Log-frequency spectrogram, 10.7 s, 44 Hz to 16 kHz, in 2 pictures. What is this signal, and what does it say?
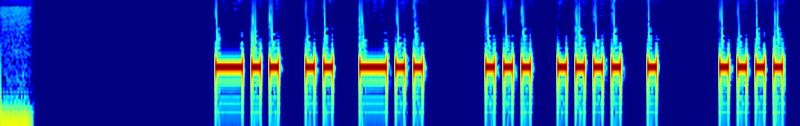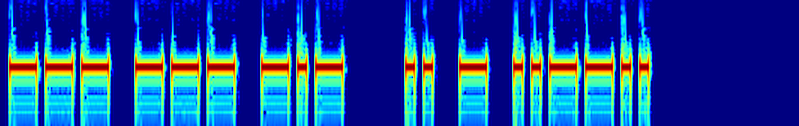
Morse code, heard as a keyed tone, about 20 wpm, 700 Hz. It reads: DID SHE HOOK IT?
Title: Sentences from Top 1600 Words 20wpm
